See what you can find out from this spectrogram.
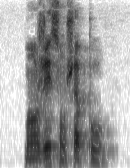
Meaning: to eat one's hat, to eat humble pie
- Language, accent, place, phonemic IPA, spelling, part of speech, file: French, France, Lyon, /mɑ̃.ʒe sɔ̃ ʃa.po/, manger son chapeau, verb, LL-Q150 (fra)-manger son chapeau.wav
